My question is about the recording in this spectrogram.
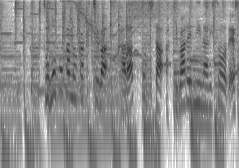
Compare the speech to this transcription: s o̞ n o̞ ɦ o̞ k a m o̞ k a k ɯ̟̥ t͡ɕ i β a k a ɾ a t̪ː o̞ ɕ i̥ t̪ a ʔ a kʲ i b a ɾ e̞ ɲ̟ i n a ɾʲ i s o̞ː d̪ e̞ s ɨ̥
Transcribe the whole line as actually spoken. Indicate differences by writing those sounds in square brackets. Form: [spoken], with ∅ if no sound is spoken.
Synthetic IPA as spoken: s o̞ n o̞ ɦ o̞ k a [n] o̞ k a k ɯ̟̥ t͡ɕ i β a k a ɾ a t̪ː o̞ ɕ i̥ t̪ a ʔ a kʲ i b a ɾ e̞ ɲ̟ i n a ɾʲ i s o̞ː d̪ e̞ s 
